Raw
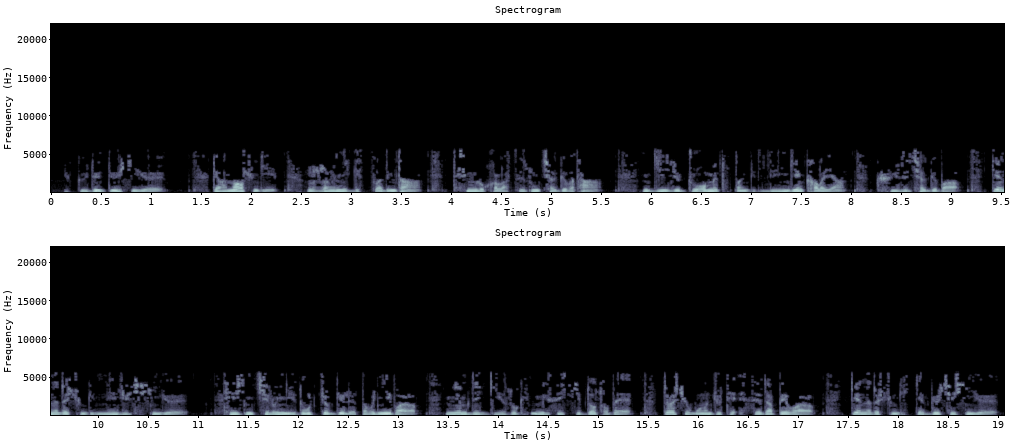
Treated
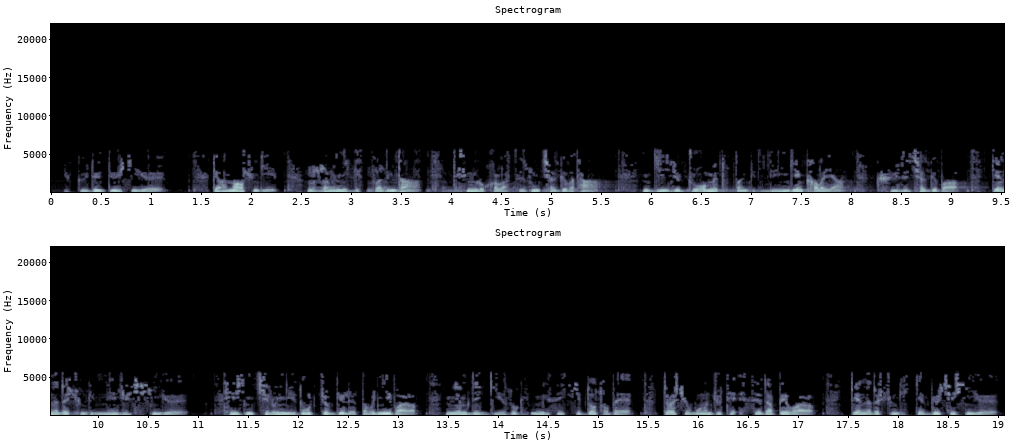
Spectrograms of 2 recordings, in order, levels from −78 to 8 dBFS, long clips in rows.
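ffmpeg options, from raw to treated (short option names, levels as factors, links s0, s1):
-filter_complex "[0:a]asplit=2[s0][s1];[s1]afade=t=in:st=2.14:d=0.01,afade=t=out:st=3.25:d=0.01,aecho=0:1:590|1180|1770:0.199526|0.0698342|0.024442[s2];[s0][s2]amix=inputs=2:normalize=0,asettb=1/sr,asplit=3[s3][s4][s5];[s3]atrim=end=4.354[s6];[s4]atrim=start=4.35:end=10.23,asetpts=PTS-STARTPTS,afade=t=in:d=0.004:c=qsin,afade=t=out:st=5.876:d=0.004:c=qsin,asplit=2[s7][s8];[s8]adelay=108,lowpass=f=2000:p=1,volume=0.075,asplit=2[s9][s10];[s10]adelay=108,lowpass=f=2000:p=1,volume=0.51,asplit=2[s11][s12];[s12]adelay=108,lowpass=f=2000:p=1,volume=0.51[s13];[s7][s9][s11][s13]amix=inputs=4:normalize=0,atrim=end_sample=259308[s14];[s5]atrim=start=10.226[s15];[s6][s14]acrossfade=d=0.004:c1=hsin:c2=qsin[s16];[s16][s15]acrossfade=d=0.004:c1=qsin:c2=hsin,asettb=1/sr,asplit=3[s17][s18][s19];[s17]atrim=end=14.084[s20];[s18]atrim=start=14.08:end=14.7,asetpts=PTS-STARTPTS,afade=t=in:d=0.004:c=qsin,afade=t=out:st=0.616:d=0.004:c=qsin,lowpass=f=1400:p=1[s21];[s19]atrim=start=14.696[s22];[s20][s21]acrossfade=d=0.004:c1=hsin:c2=qsin[s23];[s23][s22]acrossfade=d=0.004:c1=qsin:c2=hsin"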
